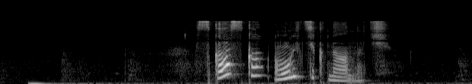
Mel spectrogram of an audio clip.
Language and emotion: Russian, positive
